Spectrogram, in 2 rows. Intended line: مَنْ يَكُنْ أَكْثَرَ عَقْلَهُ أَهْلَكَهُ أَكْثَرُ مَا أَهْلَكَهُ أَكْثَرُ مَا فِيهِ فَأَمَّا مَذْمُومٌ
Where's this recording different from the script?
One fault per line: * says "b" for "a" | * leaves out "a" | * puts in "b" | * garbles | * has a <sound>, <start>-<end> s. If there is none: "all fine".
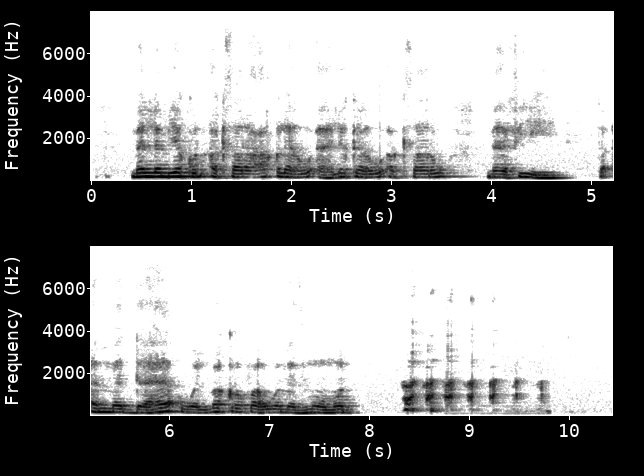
* puts in "لَمْ"
* says "فِيهِ فَأَمَّا الدَّهَاءُ وَالْمَكْرُ فَهُوَ" for "أَهْلَكَهُ أَكْثَرُ مَا فِيهِ فَأَمَّا"
* has a laugh, 8.3-9.8 s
